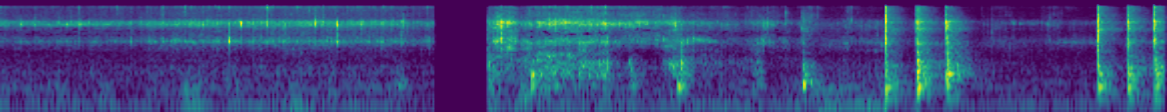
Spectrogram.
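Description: Chicken masala sizzling and frying in a metal pot as a metal ladle stirs it: a steady frying hiss, broken briefly by an edit, then a run of sharp scrapes and knocks of the ladle against the pot in the last three seconds.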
